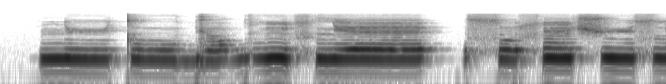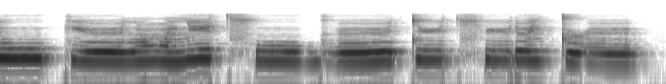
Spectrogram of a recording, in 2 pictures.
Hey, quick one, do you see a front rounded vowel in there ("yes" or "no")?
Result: yes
